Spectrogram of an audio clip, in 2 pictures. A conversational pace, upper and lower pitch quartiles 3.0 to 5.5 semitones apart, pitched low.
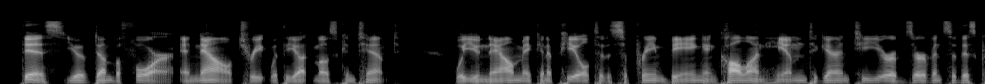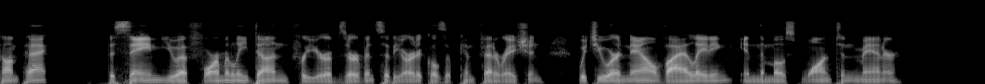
No: average, 175 wpm; narrow, 2.4 semitones; very low, 85 Hz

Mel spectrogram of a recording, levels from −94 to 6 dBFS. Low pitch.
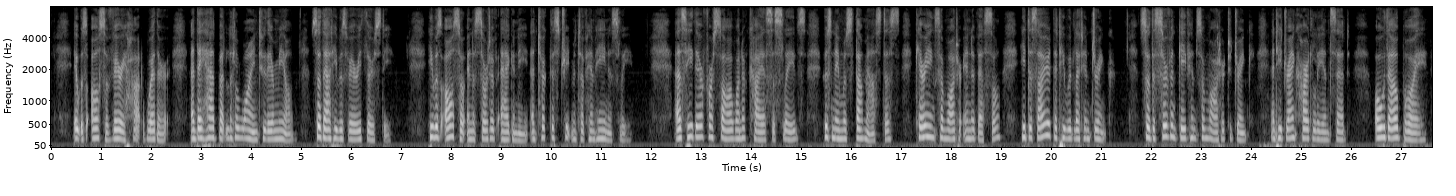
No: high, 190 Hz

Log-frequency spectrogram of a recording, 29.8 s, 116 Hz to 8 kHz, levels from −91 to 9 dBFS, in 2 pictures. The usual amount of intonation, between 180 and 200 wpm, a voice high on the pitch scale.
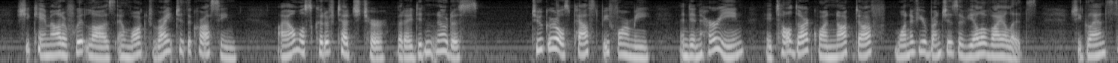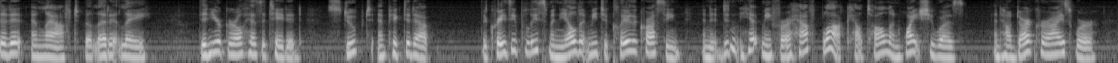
Yes: average, 4.5 semitones; average, 185 wpm; high, 205 Hz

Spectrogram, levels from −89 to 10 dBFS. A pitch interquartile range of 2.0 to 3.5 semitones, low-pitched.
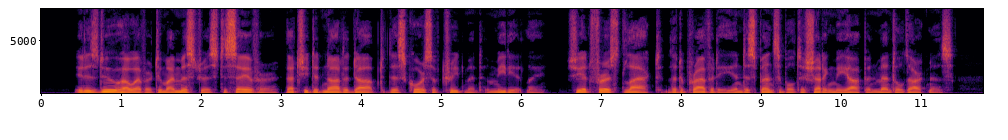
Yes: average, 2.9 semitones; very low, 95 Hz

